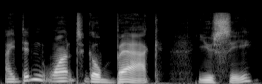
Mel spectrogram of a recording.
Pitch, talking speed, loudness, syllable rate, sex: 125 Hz, 185 wpm, -18 LUFS, 3.7 syllables/s, male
